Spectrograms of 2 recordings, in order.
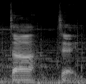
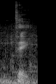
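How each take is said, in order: First: It is said as Japanese syllables ta-te. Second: It is read like an English word. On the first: The speaker calls it right. "because it's a Japanese word. Tate" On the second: The speaker calls it wrong. "they keep pronouncing it as Tate. That's not how you pronounce it"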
